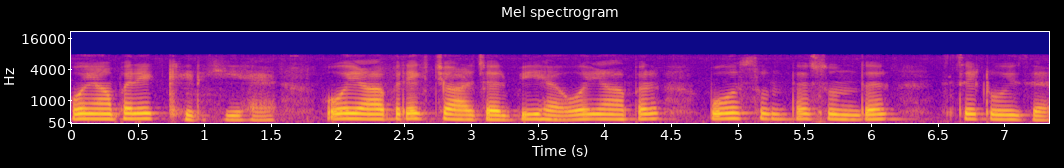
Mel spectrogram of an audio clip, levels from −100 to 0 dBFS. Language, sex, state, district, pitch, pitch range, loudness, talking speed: Hindi, female, Uttar Pradesh, Saharanpur, 210 Hz, 195-225 Hz, -16 LUFS, 180 wpm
